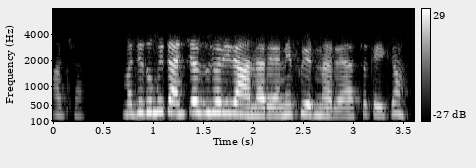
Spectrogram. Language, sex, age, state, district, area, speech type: Marathi, female, 45-60, Maharashtra, Yavatmal, urban, conversation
